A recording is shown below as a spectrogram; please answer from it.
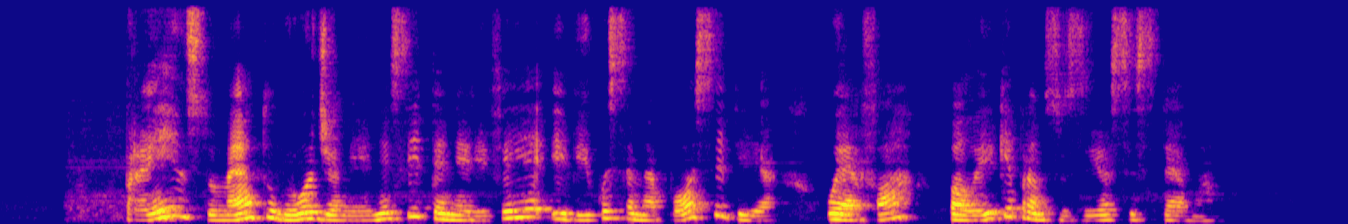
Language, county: Lithuanian, Alytus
